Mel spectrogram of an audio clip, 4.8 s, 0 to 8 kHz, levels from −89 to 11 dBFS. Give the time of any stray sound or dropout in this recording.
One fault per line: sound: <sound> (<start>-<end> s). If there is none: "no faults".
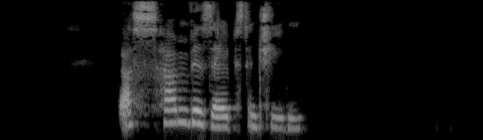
no faults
